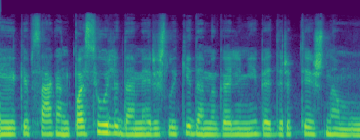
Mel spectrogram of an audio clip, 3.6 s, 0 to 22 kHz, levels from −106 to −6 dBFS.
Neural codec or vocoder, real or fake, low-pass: vocoder, 44.1 kHz, 128 mel bands every 256 samples, BigVGAN v2; fake; 14.4 kHz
